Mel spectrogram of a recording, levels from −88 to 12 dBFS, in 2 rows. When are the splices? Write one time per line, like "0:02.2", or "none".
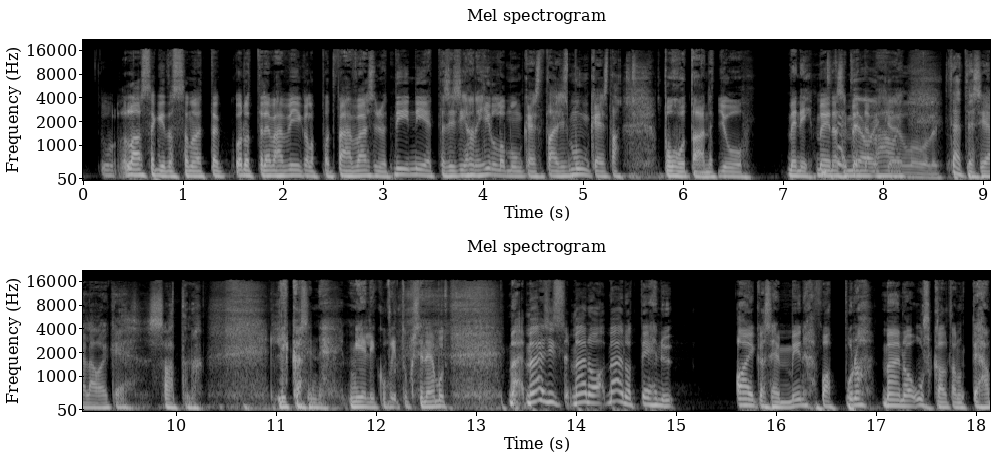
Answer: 0:06.3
